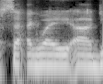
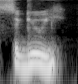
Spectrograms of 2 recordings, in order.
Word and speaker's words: segue: Speaking of segue, do you know how that is spelled? – S-E-G-U-E? – Yes, Segui. – Yes, segue. It's not the segue. – The thing that you ride around.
